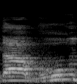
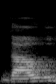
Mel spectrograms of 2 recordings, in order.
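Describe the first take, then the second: First: A clear v sound separates the vowels. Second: The vowels run together with no v sound. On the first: The speaker calls it right. "ये दावूद है" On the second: The speaker calls it wrong. "ये गलत बोलते हैं, इसका तलफ़ुज़ ये नहीं है, दाऊद नहीं है"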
